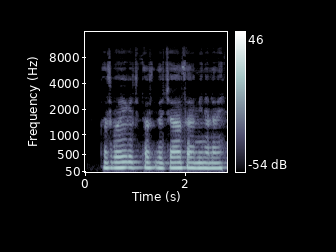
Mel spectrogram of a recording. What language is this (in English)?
Pashto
